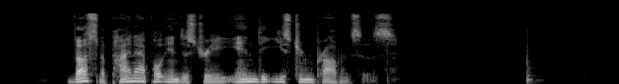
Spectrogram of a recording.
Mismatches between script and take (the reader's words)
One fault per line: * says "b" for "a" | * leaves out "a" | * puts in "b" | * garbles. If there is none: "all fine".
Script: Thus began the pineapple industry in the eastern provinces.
* leaves out "began"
